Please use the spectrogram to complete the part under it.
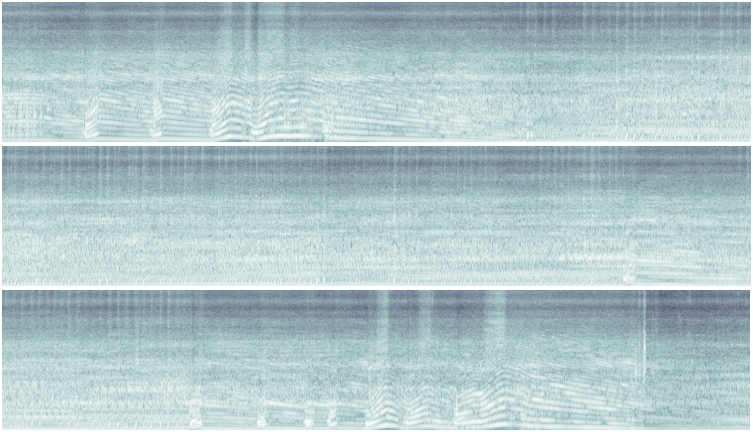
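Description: A dirt bike engine revs hard and loud, rising and falling sharply.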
